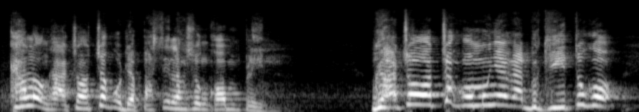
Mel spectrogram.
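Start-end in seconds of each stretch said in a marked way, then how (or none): 2.7-4.7 family complaint. Retold or imitated. Family complaining about his preaching.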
